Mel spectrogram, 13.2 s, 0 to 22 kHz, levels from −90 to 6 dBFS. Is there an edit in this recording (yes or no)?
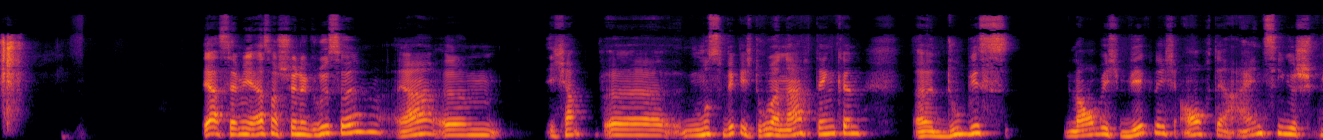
no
